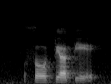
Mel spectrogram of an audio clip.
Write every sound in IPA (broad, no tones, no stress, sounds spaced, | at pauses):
θ o pʲ ɒ pʲ e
